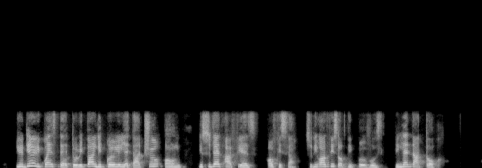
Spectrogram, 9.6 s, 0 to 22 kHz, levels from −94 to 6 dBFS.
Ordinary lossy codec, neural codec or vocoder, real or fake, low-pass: none; codec, 16 kHz, 1 kbps, FreqCodec, larger model; fake; 7.2 kHz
